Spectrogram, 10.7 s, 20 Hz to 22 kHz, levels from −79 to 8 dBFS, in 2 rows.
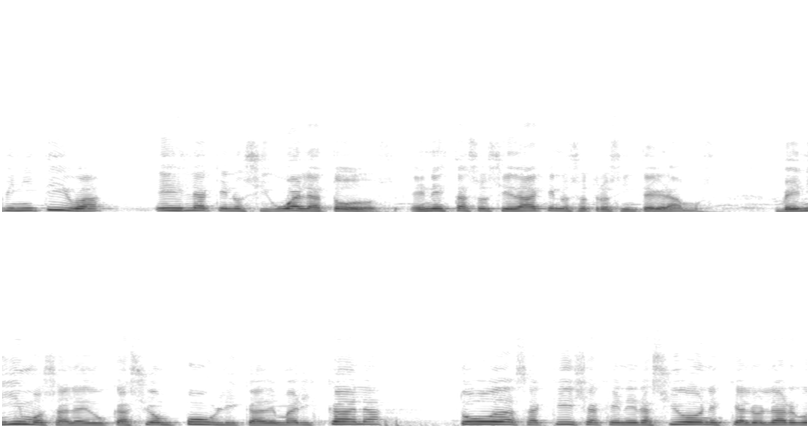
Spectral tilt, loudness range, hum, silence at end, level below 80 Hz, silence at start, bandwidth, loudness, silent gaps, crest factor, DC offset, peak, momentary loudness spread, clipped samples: -8 dB/octave; 2 LU; none; 0 s; -76 dBFS; 0 s; 7.8 kHz; -28 LUFS; none; 16 dB; under 0.1%; -12 dBFS; 8 LU; under 0.1%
